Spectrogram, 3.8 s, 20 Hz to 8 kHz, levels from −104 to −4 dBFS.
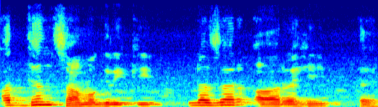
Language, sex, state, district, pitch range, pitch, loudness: Hindi, male, Rajasthan, Bikaner, 120-185 Hz, 145 Hz, -16 LUFS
